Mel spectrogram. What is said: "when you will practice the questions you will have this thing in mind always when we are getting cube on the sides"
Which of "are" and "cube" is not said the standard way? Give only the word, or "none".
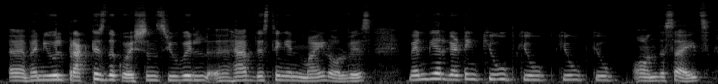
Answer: none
